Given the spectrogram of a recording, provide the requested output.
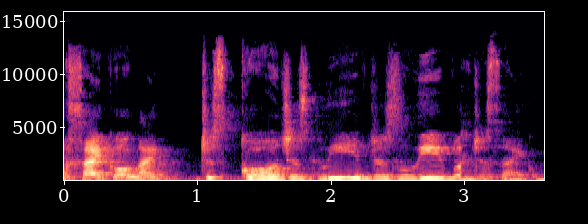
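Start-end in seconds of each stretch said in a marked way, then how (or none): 1.0-2.9 louder, higher pleading orders; frantic mother. Retold or imitated. Panicked mother telling her son to just leave, loud and high. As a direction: urgently shoo him out the door.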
